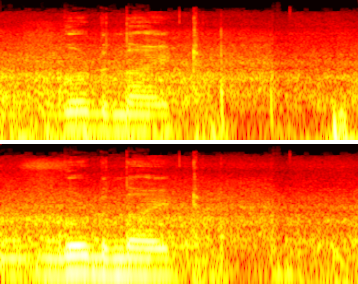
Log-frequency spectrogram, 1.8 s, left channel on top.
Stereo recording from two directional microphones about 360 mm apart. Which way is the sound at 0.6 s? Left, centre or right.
Left.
